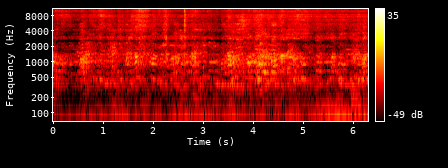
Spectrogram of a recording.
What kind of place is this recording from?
crowded indoor space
